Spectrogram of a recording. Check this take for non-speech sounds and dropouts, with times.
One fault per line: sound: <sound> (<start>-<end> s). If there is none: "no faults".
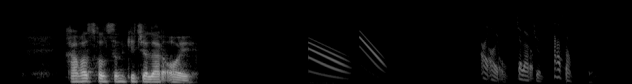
sound: chirp (3.1-3.9 s)
sound: chirp (4.8-5.7 s)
